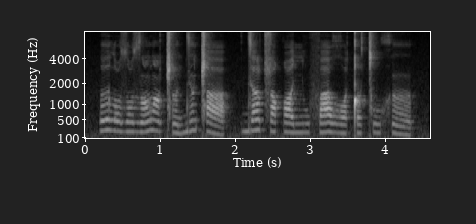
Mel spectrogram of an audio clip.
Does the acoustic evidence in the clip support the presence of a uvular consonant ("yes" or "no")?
yes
